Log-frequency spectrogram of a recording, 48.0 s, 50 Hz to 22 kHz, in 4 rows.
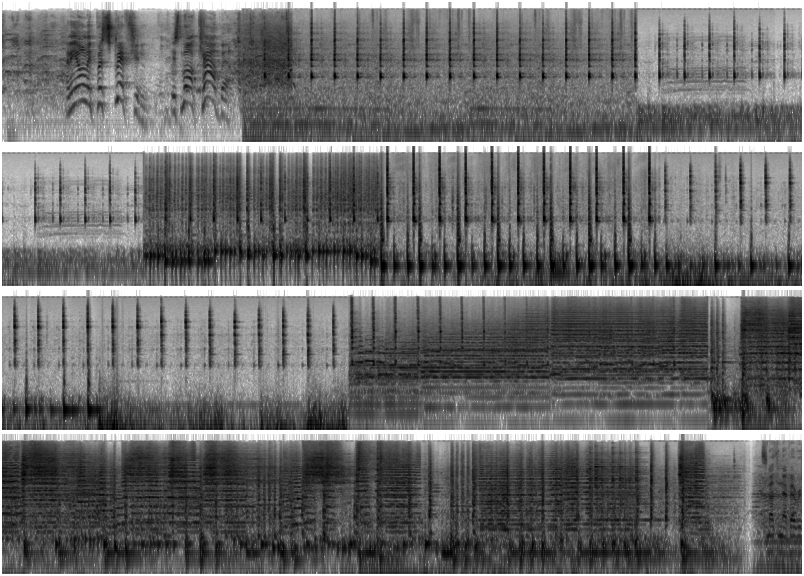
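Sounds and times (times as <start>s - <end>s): brass horns: 3.6s - 4.6s, 29.2s - 47.4s
rock band playing: 3.6s - 9.6s, 29.2s - 47.2s
bass line: 3.6s - 16.3s, 17.2s - 47.4s
cowbell struck in steady beat: 3.8s - 11.4s, 17.6s - 25.5s.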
